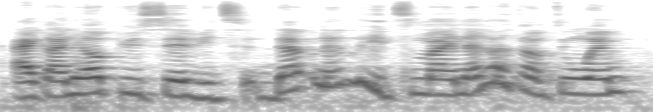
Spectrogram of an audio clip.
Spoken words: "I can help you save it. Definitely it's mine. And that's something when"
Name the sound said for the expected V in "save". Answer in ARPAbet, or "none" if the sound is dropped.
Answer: V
